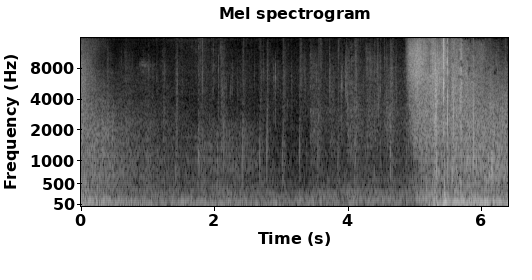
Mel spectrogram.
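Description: A Confringo blasting spell explodes in the video game Hogwarts Legacy, a loud burst near the end after a low rumbling stretch with scattered crackles.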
